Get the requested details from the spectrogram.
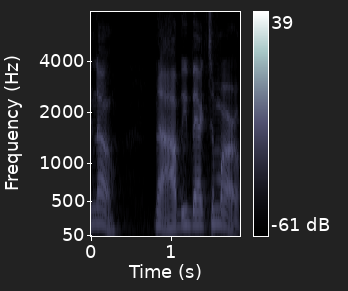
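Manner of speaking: ordinary talk, nothing marked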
